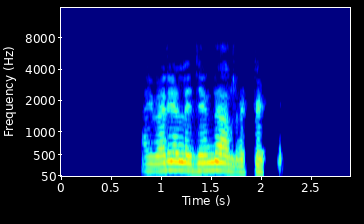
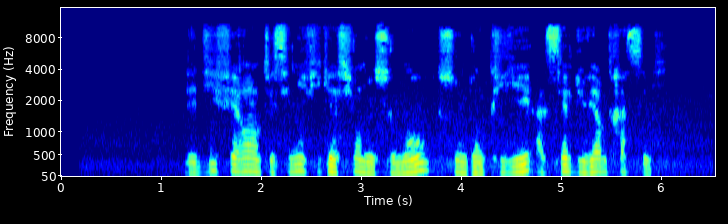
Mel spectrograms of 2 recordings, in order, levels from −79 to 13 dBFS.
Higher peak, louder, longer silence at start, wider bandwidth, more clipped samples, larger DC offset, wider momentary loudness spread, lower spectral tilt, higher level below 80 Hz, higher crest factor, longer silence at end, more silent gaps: about the same, -10 dBFS vs -10 dBFS; first, -24 LUFS vs -28 LUFS; second, 0.8 s vs 1.25 s; second, 6.8 kHz vs 11.5 kHz; neither; neither; first, 14 LU vs 9 LU; first, -9.5 dB/octave vs -5 dB/octave; second, -74 dBFS vs -64 dBFS; about the same, 16 dB vs 20 dB; first, 0.7 s vs 0.55 s; first, 2.07-2.15 s vs none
